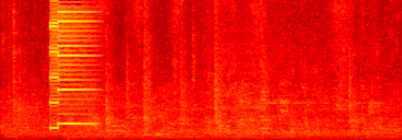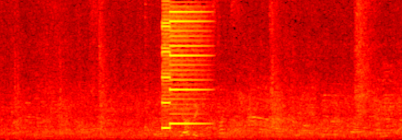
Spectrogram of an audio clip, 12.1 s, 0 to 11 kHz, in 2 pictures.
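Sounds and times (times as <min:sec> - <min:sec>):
murmur of voices: 0:00.0 - 0:12.0
two-note electronic chime: 0:08.5 - 0:09.2.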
